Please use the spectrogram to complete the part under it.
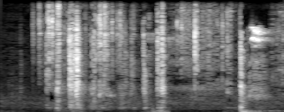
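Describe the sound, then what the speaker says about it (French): A door is pulled shut, with jangling keys and latch rattles in a short run of close metallic clicks, ending in a firmer thud near the end. "je vais fermer la porte"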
